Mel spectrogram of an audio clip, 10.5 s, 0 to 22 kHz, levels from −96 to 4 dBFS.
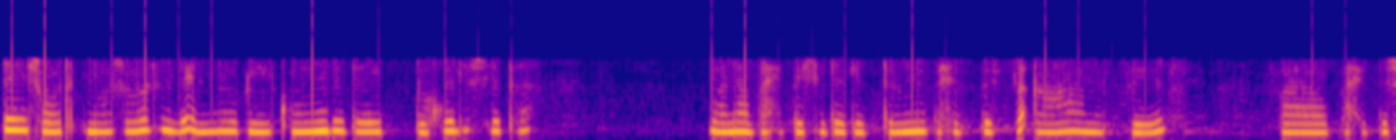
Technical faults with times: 0.00-10.47 G.723.1 codec
0.09-10.34 periodic USB or driver dropouts

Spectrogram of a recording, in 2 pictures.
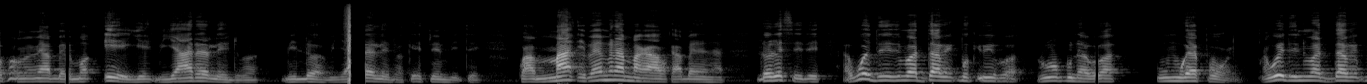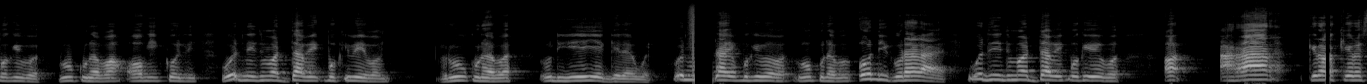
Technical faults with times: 0.65-0.69 gap at a join of encoded pieces
3.42-3.65 wireless microphone squelch dropout
10.95-10.98 gap at a join of encoded pieces
20.52-20.80 wireless microphone squelch dropout
26.92-26.97 gap at a join of encoded pieces

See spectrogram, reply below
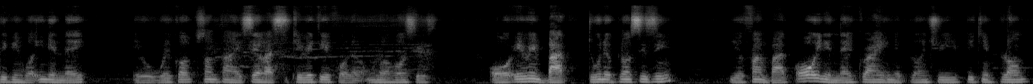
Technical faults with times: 0.00-10.33 generation loss

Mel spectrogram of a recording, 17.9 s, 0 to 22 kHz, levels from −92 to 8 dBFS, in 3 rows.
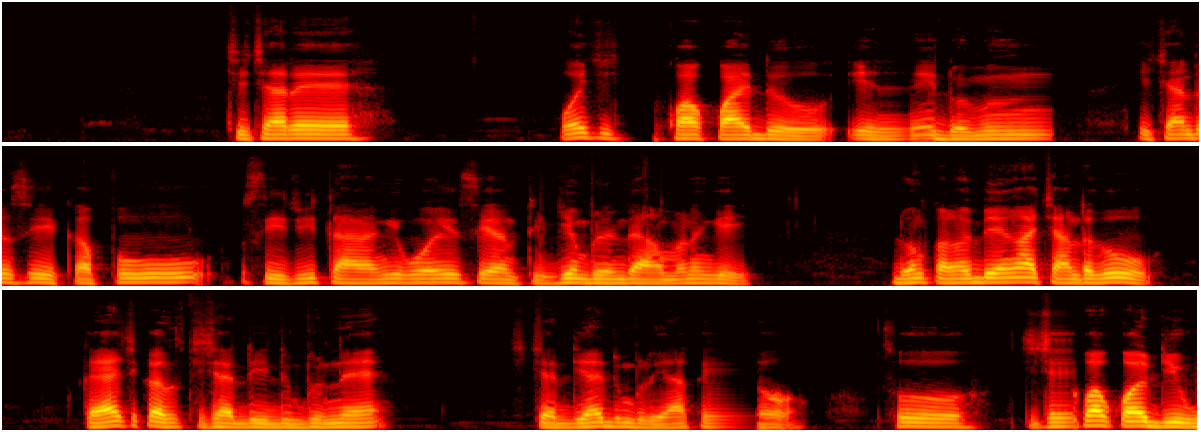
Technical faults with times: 3.07-3.28 long network dropout
4.40-4.56 burst of packet loss
5.14-5.27 burst of packet loss
8.67-8.71 short concealed packet loss
10.60-10.67 short concealed packet loss
15.51-15.76 long network dropout
17.22-17.34 burst of packet loss

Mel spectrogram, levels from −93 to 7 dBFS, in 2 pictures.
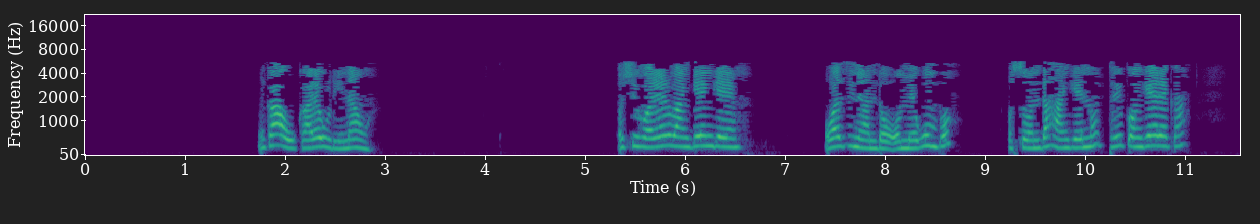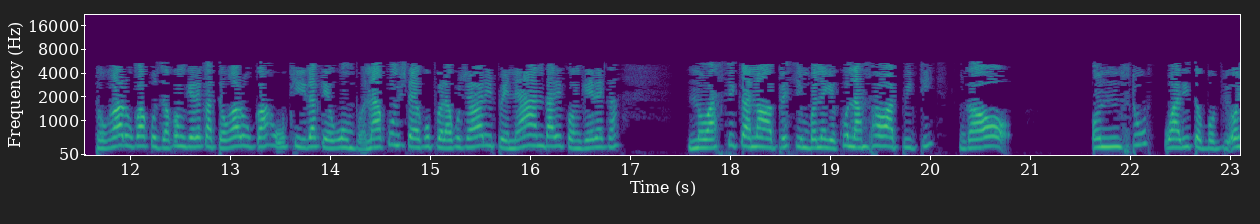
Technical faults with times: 0.00-23.11 MP3 compression
12.87 pre-echo

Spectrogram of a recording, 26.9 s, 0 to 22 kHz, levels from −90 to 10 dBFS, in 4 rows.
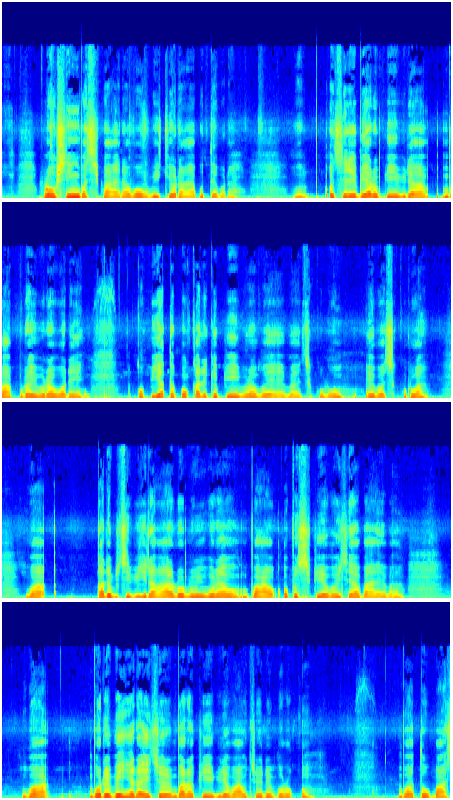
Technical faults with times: none

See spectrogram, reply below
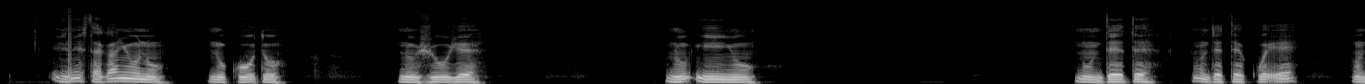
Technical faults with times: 0.00-13.65 MP2 compression

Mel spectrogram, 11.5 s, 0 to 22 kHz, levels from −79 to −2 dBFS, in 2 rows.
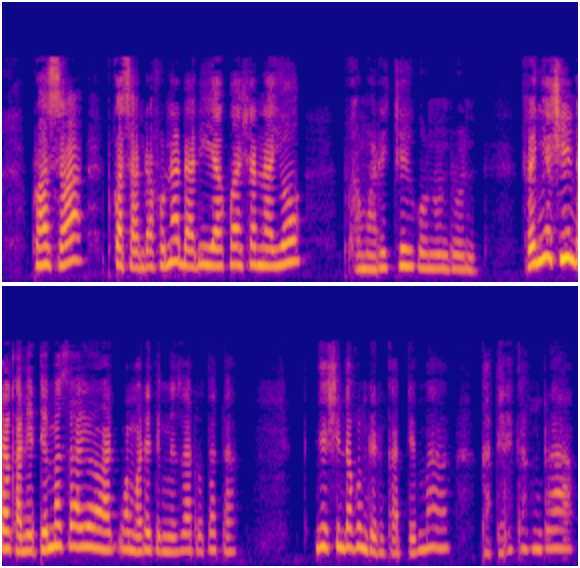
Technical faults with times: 0.00-11.53 AAC compression

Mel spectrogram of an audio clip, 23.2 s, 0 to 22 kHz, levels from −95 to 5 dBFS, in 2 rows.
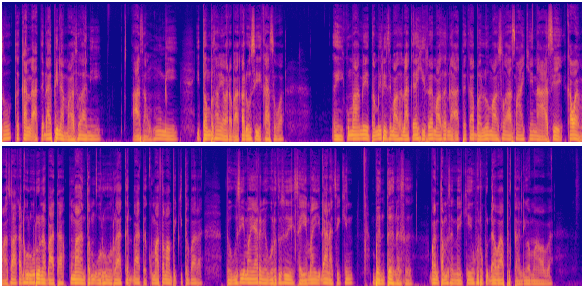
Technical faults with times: none

